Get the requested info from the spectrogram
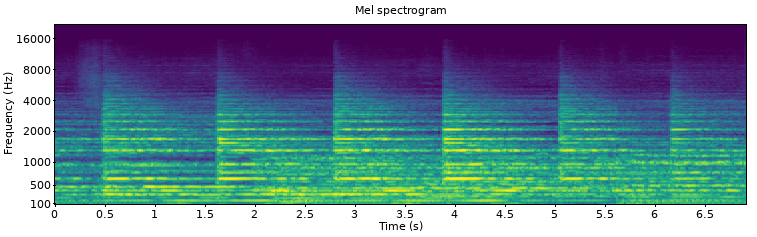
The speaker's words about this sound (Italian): Al suono delle campane, la folla si disperde in silenzio, mentre un uomo vestito di nero ricopre la bara di terra umida.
